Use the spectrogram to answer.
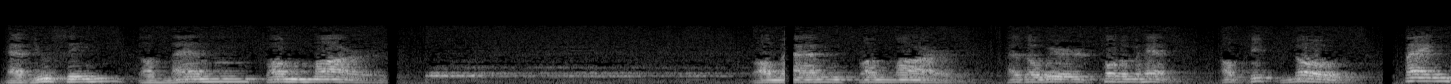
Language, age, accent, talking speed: English, 60-79, American, 85 wpm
